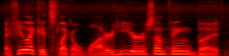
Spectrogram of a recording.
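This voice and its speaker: A man's voice: medium pitch, very animated, racing, no room sound. A man in his thirties from California, chatting loosely while playing a game, with plenty of fillers and casual swearing. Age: 30s. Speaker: co-host playing a video game. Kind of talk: casual chat while gaming.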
